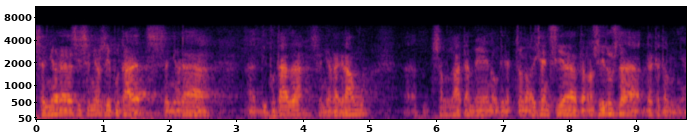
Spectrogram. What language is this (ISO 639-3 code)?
cat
